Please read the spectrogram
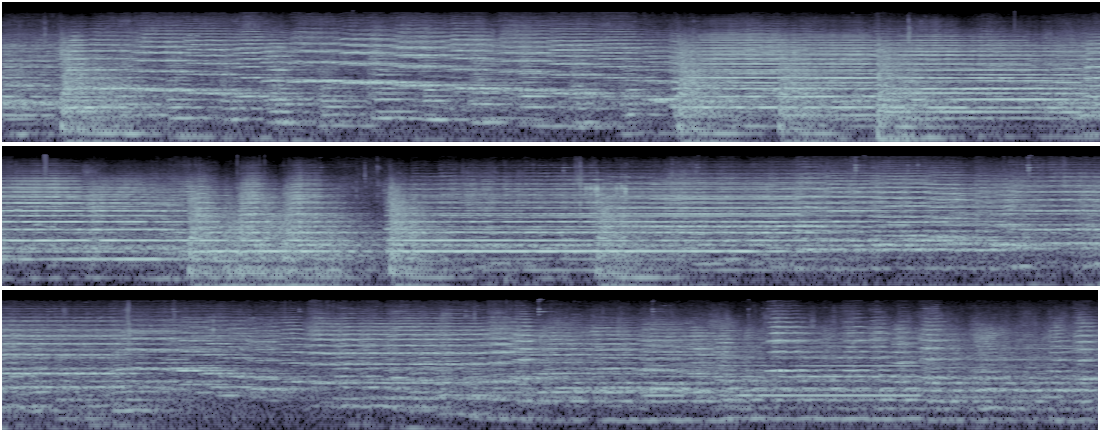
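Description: Symphony orchestra playing live, bowed strings to the fore with brass, in sustained chords and moving lines, with a momentary break about halfway through.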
